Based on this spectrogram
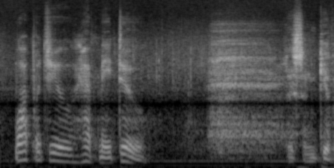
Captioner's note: sighs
